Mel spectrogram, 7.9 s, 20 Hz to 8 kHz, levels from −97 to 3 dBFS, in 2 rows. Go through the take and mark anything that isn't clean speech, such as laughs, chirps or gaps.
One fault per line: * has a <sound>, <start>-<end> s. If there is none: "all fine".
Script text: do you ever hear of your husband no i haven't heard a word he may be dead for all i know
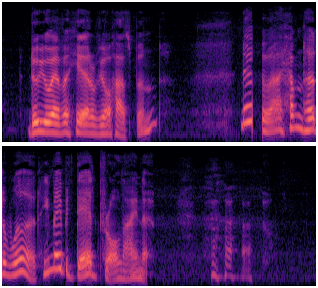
* has a dropout, 3.1-3.3 s
* has a laugh, 6.1-7.1 s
